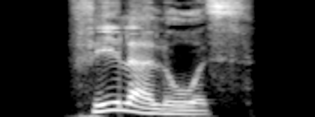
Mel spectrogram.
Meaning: flawless
- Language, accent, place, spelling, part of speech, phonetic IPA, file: German, Germany, Berlin, fehlerlos, adjective, [ˈfeːlɐˌloːs], De-fehlerlos.ogg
